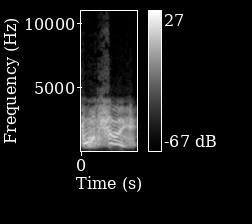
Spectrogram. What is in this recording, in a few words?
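Serbian attack position mood high; War Thunder; speech srb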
